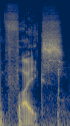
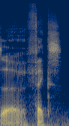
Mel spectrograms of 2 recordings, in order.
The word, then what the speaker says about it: Feix: And that's how you say it in French as well or we try to with my wife to say this is f but every everyone says fex but it's fik n I try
